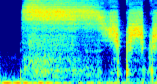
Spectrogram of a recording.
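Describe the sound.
Someone hisses like a snake: a loud, sharp, breathy hiss that holds steady for over a second, then breaks off twice in quick bursts near the end.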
